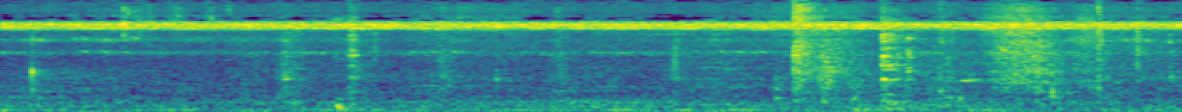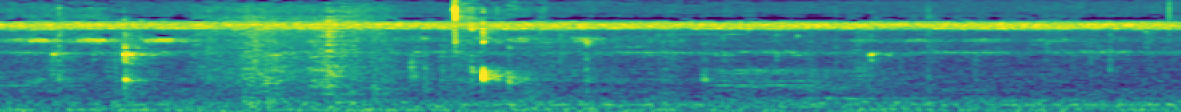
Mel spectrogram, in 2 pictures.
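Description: A steady, high-pitched cricket trill in the background, with a few faint clicks scattered through it.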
